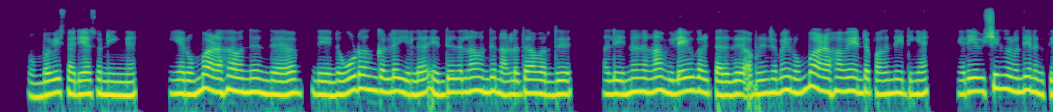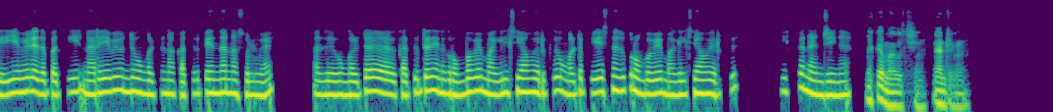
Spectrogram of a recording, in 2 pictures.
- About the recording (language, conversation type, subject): Tamil, podcast, பிரதிநிதித்துவம் ஊடகங்களில் சரியாக காணப்படுகிறதா?
- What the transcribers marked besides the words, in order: none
